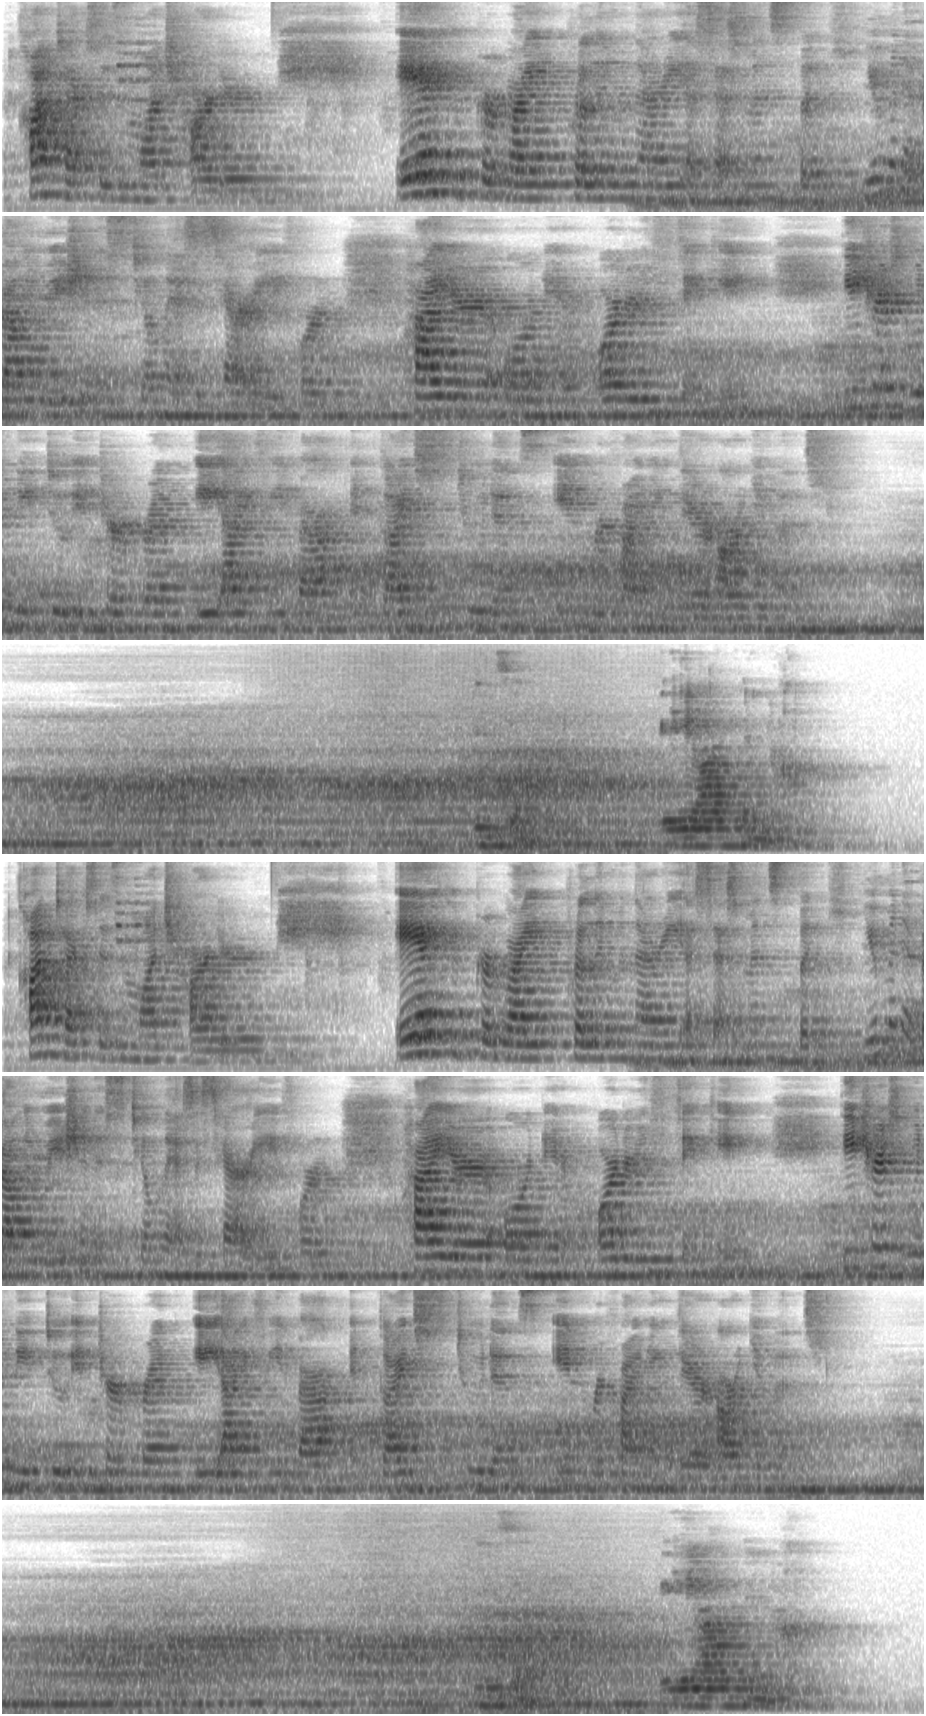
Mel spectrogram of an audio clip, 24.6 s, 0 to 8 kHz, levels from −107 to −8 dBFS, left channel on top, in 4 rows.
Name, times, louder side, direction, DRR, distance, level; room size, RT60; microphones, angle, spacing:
voice 1, 0.1-2.3 2.6-17.8, right 2 dB, 70° right, 1 dB, 0.6 m, -36 dB
sound 1, 4.1-22.9, equal, 15° left, 0.5 m, -41 dB
voice 2, 21.6-22.2 22.8-23.7, left 1 dB, 80° left, 0 dB, 0.6 m, -35 dB
2.9 x 2.2 x 3.8 m, 1.1 s
head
